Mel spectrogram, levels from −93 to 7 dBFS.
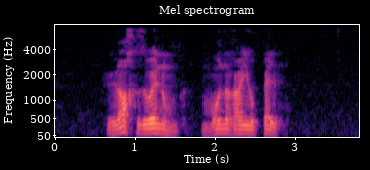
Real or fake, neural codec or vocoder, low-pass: real; none; 7.2 kHz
